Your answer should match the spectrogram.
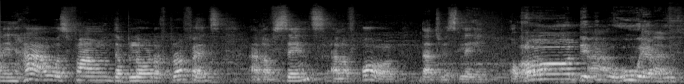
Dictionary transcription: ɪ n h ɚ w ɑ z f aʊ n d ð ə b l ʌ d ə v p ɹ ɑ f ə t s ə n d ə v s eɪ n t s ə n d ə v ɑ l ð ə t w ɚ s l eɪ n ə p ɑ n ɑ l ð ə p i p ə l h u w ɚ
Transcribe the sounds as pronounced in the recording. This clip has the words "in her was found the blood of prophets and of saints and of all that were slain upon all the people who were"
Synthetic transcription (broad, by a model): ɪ n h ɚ w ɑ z f aʊ n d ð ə b l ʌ d ə v p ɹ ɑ f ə t s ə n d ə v s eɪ n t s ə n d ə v ɑ l ð ə t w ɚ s l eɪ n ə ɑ ɑ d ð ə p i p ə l h u w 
